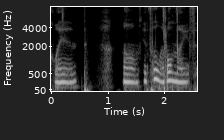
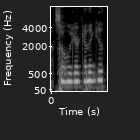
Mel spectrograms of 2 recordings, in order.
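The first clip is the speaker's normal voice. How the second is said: ordinary talk, nothing marked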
